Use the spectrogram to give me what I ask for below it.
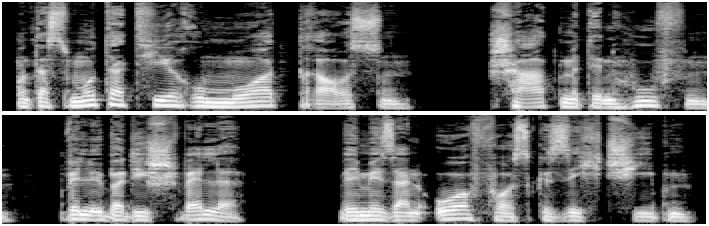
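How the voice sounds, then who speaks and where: Bitter, deep-voiced young son. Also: male voice, dry recording, clean studio sound. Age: 20s. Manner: sardonic, bitter, brooding. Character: bitter 26-year-old son stuck in his childhood room. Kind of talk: dramatic inner monologue.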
